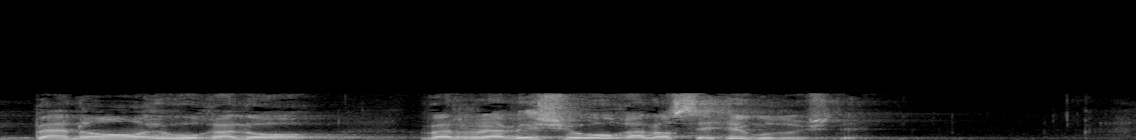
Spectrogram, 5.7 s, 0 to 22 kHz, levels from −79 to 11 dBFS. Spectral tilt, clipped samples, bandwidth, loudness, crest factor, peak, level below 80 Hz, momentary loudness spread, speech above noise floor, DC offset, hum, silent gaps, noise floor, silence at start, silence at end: -3 dB/octave; under 0.1%; 7.6 kHz; -18 LUFS; 14 dB; -6 dBFS; -76 dBFS; 11 LU; 42 dB; under 0.1%; none; none; -59 dBFS; 0 s; 1.35 s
